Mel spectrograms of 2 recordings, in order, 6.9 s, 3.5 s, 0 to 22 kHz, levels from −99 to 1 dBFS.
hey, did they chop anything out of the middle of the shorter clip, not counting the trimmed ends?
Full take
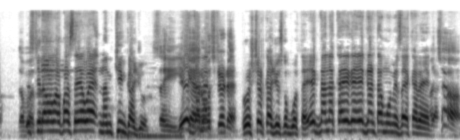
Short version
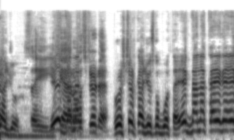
no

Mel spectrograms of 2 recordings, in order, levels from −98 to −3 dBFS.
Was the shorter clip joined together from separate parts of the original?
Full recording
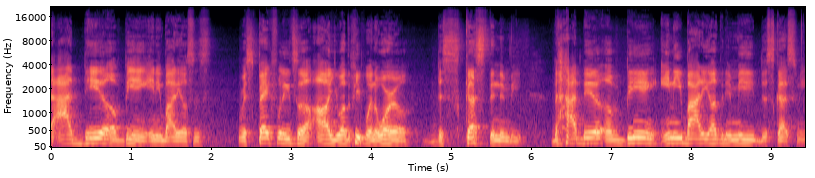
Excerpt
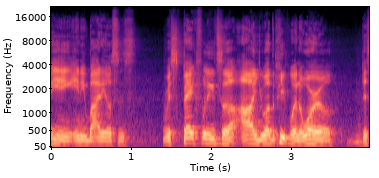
no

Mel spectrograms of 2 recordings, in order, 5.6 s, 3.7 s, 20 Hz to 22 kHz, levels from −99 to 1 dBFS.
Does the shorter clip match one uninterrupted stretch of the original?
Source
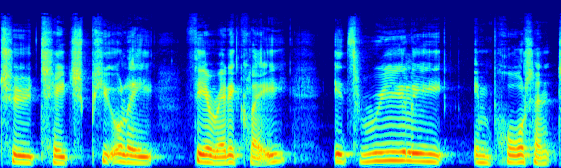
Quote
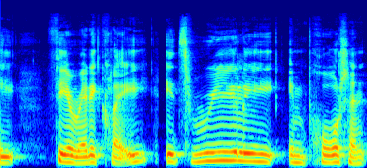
no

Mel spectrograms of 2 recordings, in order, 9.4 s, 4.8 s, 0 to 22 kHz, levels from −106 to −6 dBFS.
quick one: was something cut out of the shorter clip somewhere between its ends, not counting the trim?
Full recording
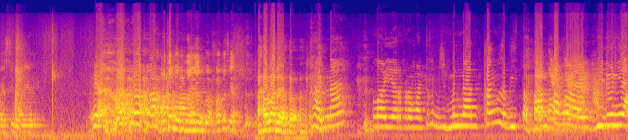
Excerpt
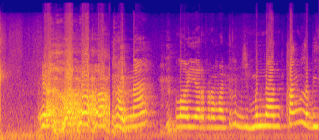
yes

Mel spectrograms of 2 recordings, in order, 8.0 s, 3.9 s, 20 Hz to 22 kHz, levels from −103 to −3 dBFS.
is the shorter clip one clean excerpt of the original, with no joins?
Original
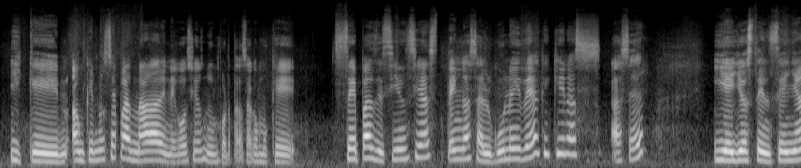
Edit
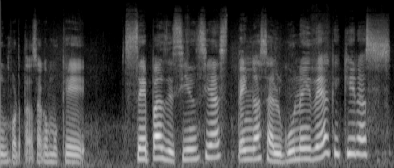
yes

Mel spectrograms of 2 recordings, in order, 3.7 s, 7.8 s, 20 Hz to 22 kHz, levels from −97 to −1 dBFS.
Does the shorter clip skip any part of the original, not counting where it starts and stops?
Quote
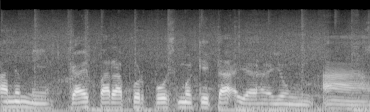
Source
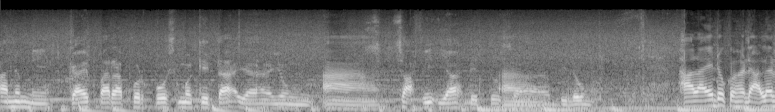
no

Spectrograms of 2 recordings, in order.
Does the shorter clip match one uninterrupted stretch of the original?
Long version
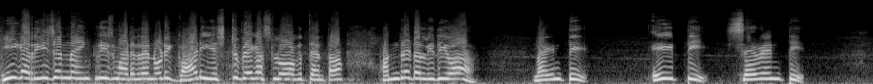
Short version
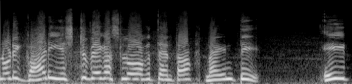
no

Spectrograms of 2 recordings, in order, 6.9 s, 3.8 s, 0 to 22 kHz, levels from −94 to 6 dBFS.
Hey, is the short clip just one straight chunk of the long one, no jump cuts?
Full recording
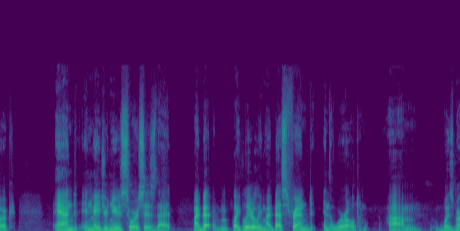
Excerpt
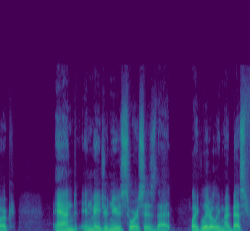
no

